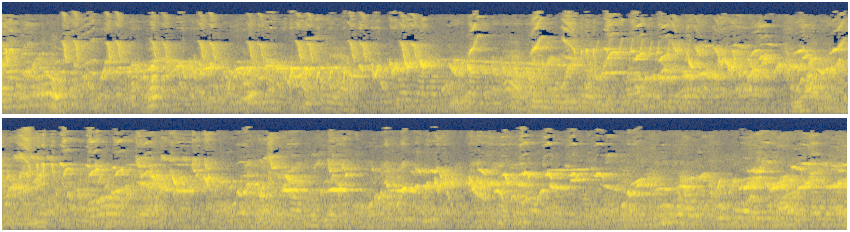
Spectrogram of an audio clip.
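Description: White-rumped shama (murai batu) singing among a dense chorus of other caged songbirds, with a fast run of repeated sharp notes, about four a second, in the first few seconds.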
